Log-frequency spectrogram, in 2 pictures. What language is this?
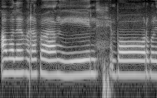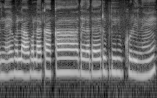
Chakma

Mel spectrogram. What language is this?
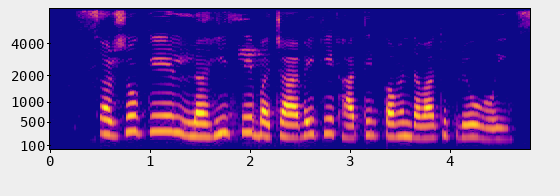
Bhojpuri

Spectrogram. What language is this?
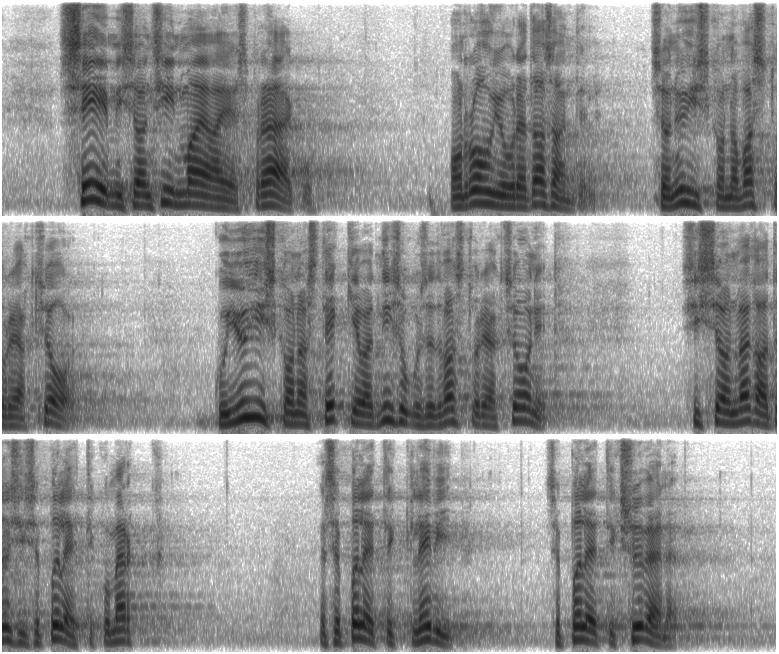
Estonian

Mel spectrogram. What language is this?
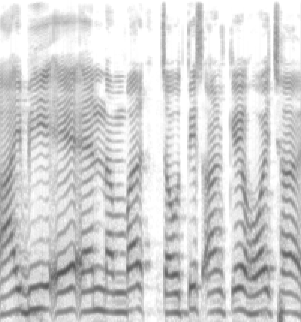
Magahi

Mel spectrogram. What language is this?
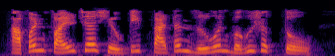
Marathi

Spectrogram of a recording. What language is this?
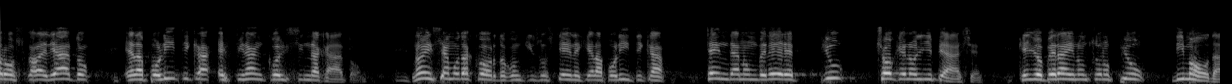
Italian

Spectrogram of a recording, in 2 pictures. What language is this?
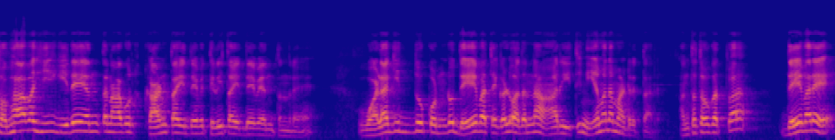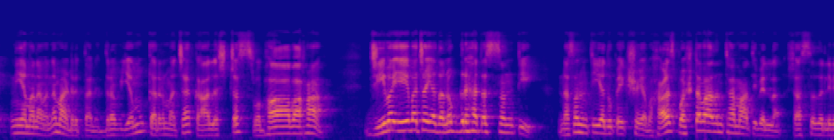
Kannada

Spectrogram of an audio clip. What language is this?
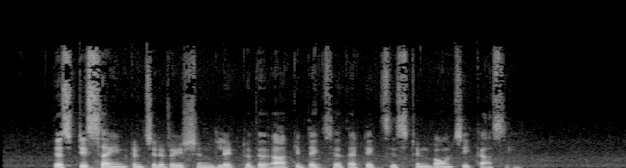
English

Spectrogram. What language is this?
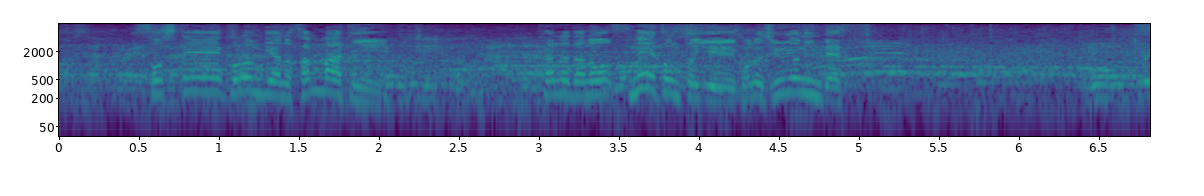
Japanese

